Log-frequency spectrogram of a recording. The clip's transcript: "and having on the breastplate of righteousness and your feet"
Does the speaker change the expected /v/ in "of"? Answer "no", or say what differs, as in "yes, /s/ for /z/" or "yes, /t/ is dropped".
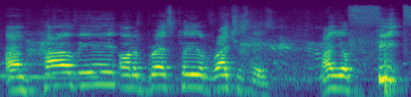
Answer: no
